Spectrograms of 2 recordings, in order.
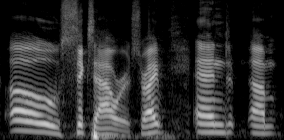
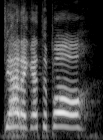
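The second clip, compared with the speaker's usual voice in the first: put-on louder, higher, eager little boy showing off the ball; excited kid; 8 semitones higher, 10 dB louder than usual. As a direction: bounce in like a kid holding up the ball. Son returns with the ball.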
